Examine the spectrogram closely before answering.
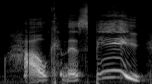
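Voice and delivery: very high, drawn-out disbelief; incredulous. Retold or imitated. Sibling told the letter is impossible, incredulous. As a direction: stretch it out in high-pitched, hammed-up dismay. Retelling own disbelief at brother's refusal.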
